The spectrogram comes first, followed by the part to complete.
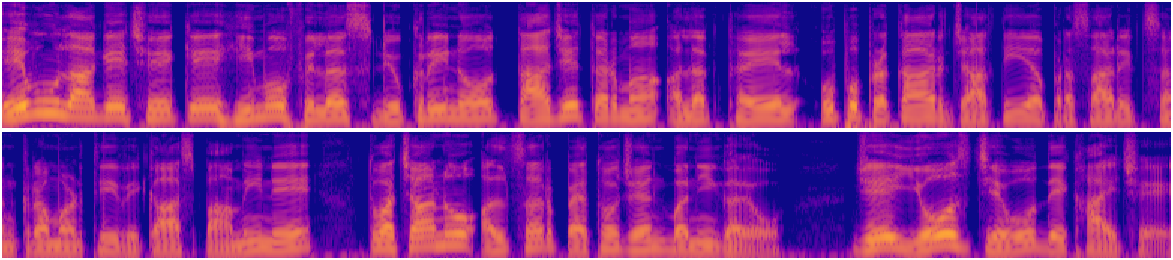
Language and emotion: Gujarati, neutral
